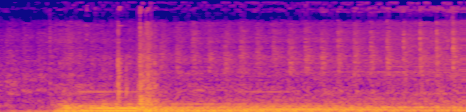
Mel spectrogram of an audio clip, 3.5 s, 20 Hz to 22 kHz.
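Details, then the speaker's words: 2009 Chevrolet Silverado 5.3 V8 on cold start: a fast, light ticking rides over the idle. Suspected hydraulic lifter tick from low oil pressure, dirty oil passages or worn lifters due to oil neglect; not confirmed. "Hear that ticking? On this engine, that's usually caused by lifters. And these lifters are uh hydraulic, meaning they rely on the oil pressure to stay pumped up."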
